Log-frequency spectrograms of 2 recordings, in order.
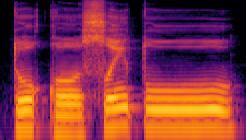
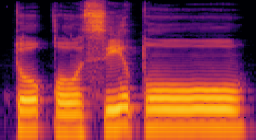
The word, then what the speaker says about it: تقسطوا: یہاں سین کا غلط تلفظ کر کے اسے صاد پڑھ دیا گیا کیونکہ یہ قاف اور طا سے متاثر ہو گیا تھا جو کہ دونوں موٹے حروف ہیں، جبکہ اس کا تلفظ اس طرح کیا جانا چاہیے۔ تقسطوا.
